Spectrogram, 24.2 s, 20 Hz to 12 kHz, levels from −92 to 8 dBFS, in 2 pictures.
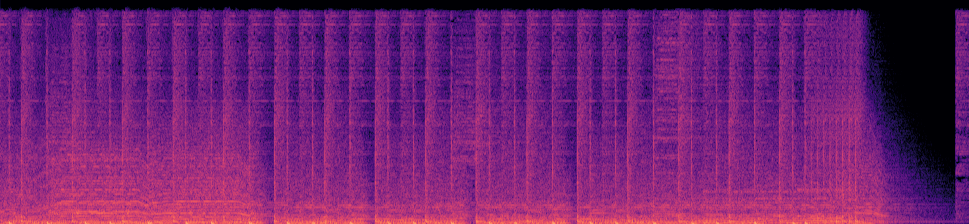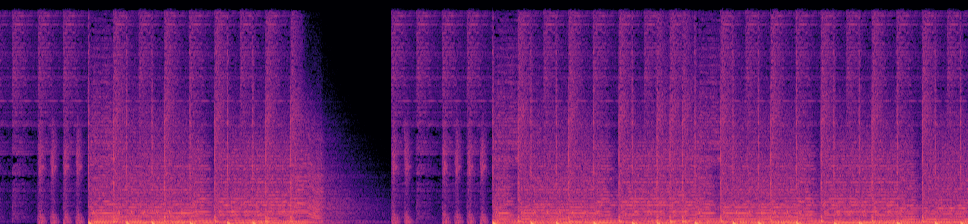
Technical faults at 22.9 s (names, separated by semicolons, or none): none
